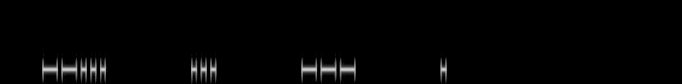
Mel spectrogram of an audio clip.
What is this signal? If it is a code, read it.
Morse code, heard as a keyed tone, about 25 wpm, spaced as for 9 wpm, 700 Hz. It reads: 7SOE
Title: USA Call Signs - 6 Characters - 6x Character Spacing - 25wpm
